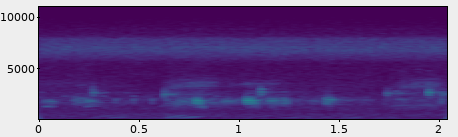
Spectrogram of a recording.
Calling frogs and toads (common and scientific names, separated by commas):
Bischoff's tree frog (Boana bischoffi), Leptodactylus latrans, Cochran's lime tree frog (Sphaenorhynchus surdus)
